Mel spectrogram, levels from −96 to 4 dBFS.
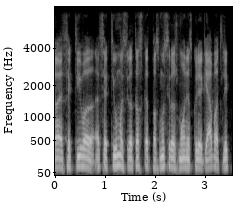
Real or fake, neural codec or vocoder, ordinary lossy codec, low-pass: fake; codec, 16 kHz, 16 kbps, FreqCodec, larger model; AAC, 48 kbps; 7.2 kHz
